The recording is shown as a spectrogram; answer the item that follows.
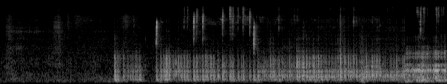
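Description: Engine coolant starting to run from a 2001 Mitsubishi Montero's radiator drain plug about a second in, a thin stream splashing into a mixing tub below. The flow is weak because the radiator cap is still on.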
